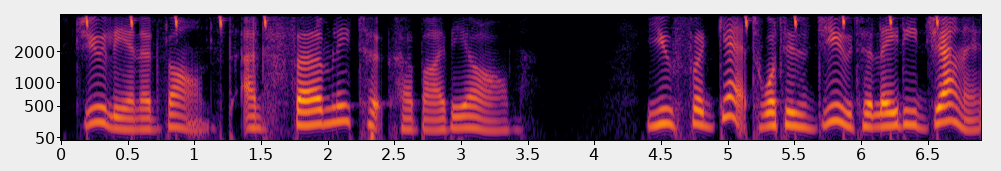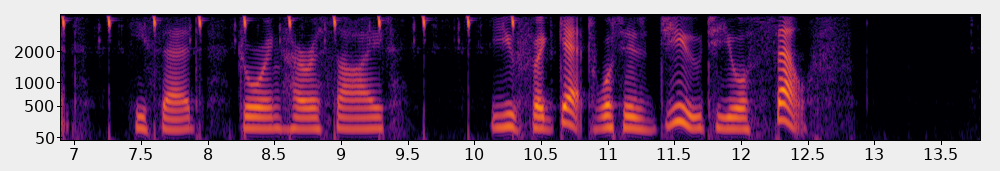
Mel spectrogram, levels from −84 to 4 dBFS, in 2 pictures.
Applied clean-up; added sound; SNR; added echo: none; Mechanisms; 10 dB; none.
